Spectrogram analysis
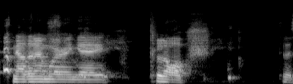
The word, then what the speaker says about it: cloche: Let's see if we get a few more subscribers now that I'm wearing a cloche.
